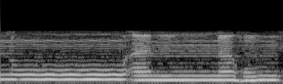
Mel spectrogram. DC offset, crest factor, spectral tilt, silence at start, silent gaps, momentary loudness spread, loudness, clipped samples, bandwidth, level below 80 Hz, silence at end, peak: under 0.1%; 12 dB; -8.5 dB/octave; 0 s; none; 2 LU; -17 LUFS; under 0.1%; 5 kHz; -48 dBFS; 0 s; -4 dBFS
